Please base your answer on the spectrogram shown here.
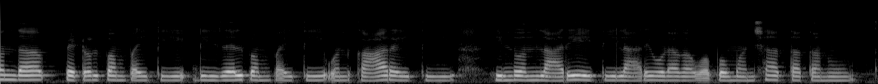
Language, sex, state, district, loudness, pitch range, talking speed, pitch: Kannada, female, Karnataka, Belgaum, -26 LUFS, 185-200 Hz, 130 wpm, 195 Hz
